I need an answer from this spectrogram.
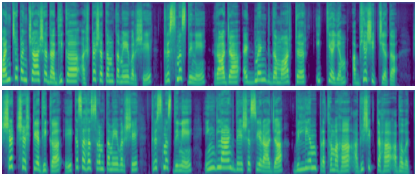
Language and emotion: Sanskrit, neutral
